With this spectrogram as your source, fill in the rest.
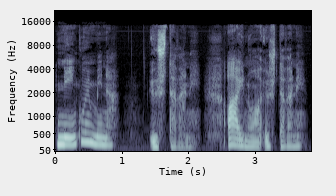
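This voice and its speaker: A woman's voice: low-pitched, lively intonation, a little mellow, no echo, clean studio sound. A woman reading the part of a passionate, proud young woman in a literary audiobook, with an impassioned delivery. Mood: fervent.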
